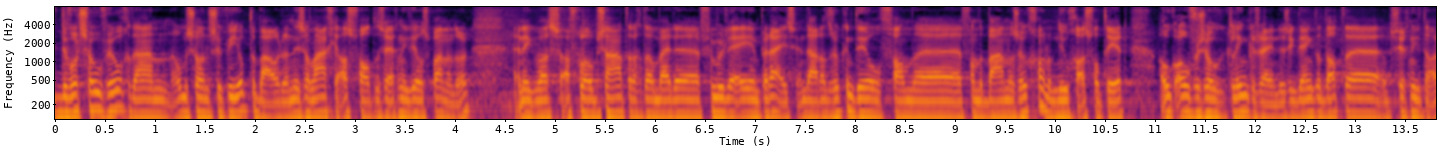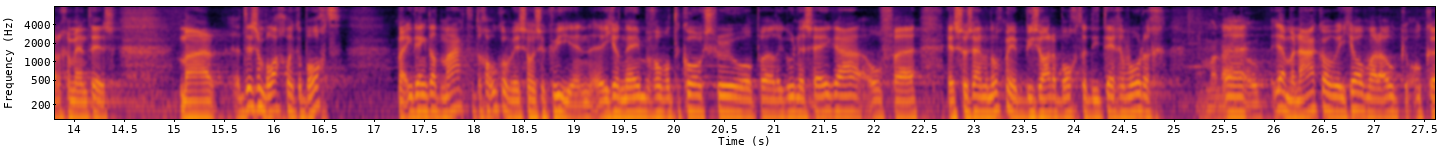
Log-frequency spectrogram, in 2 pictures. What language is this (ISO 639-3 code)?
nld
